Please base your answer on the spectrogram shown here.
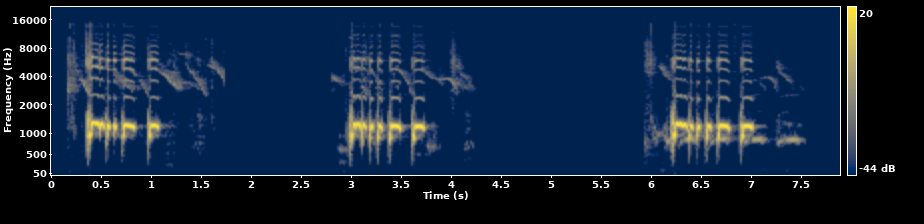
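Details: Local zebra dove of wild stock, five years old, loud and frequent singer, singing to draw other doves into song; three phrases about three seconds apart, each a quick run of staccato coos closing on a longer note.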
